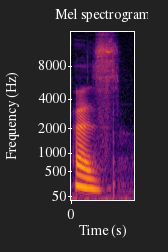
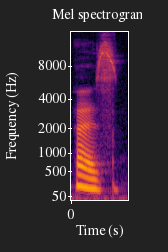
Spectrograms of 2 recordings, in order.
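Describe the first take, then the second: The two takes are said the same way.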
